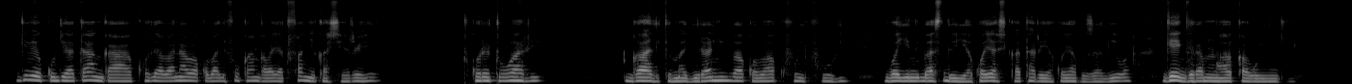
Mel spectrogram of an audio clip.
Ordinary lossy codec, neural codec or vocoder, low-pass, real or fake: none; autoencoder, 48 kHz, 128 numbers a frame, DAC-VAE, trained on Japanese speech; none; fake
